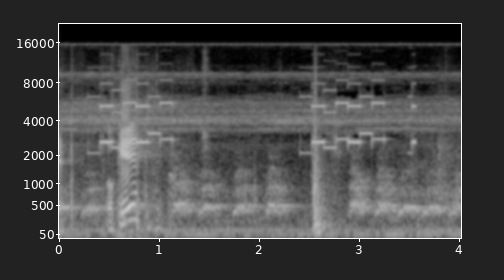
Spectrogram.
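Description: Mobile phone ringing: a short melody of quick stepped electronic beeps, heard twice.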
